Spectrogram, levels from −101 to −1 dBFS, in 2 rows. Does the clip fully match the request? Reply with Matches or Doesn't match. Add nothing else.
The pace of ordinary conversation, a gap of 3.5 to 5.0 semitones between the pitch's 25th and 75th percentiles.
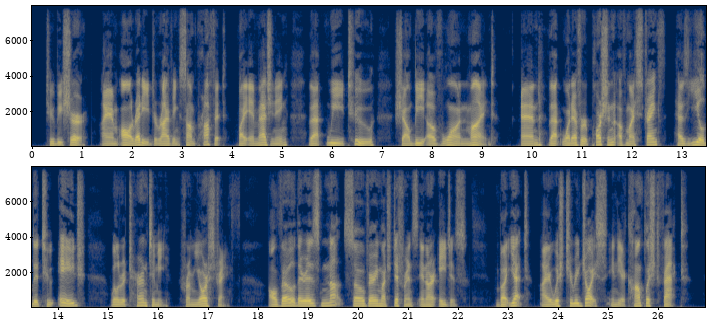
Doesn't match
